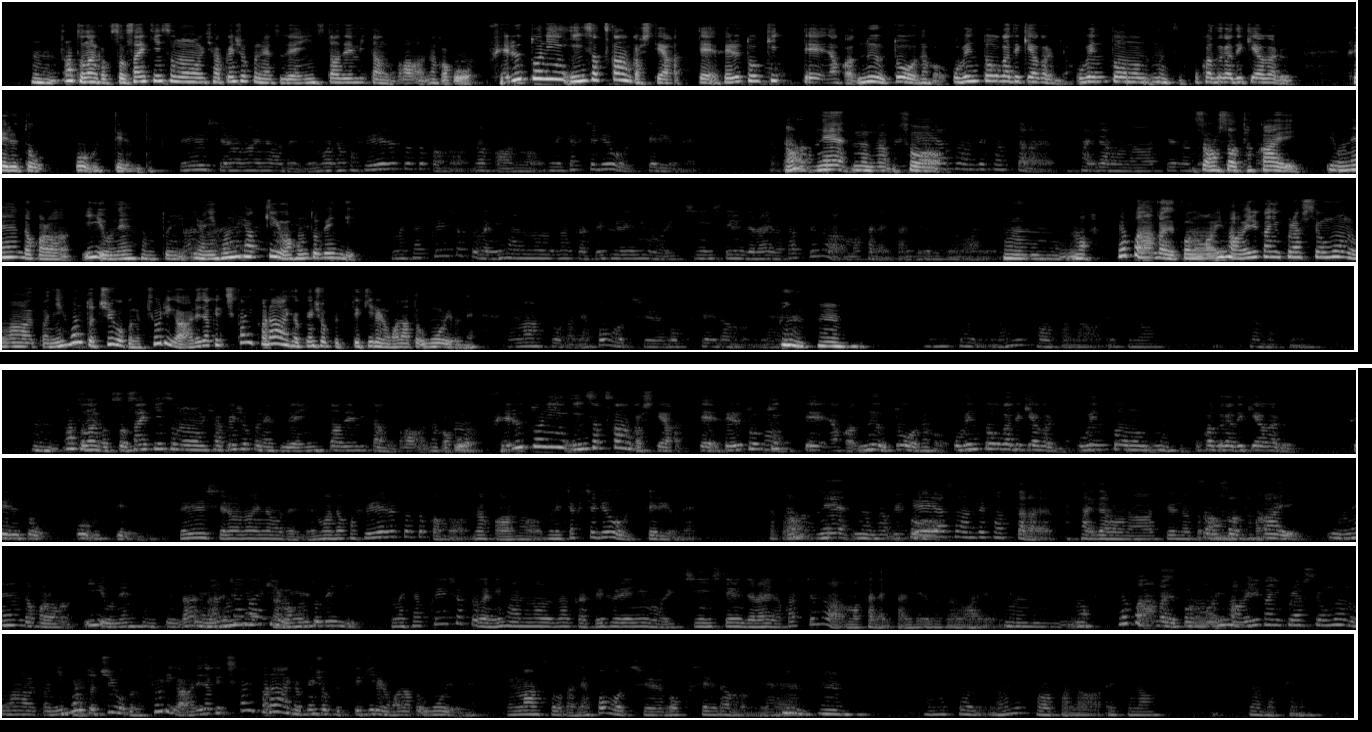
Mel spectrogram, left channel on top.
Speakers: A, on the left; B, on the right.
A: うん。あとなんかそう、最近その100円ショップのやつでインスタで見たのが、なんかこう、
B: うん、
A: フェルトに印刷かなんかしてあって、フェルトを切って、
B: うん。
A: なんか縫うと、なんかお弁当が出来上がるみたいな。お弁当の、なんつうの、おかずが出来上がるフェルトを売ってるみたい
B: ええ知らないな、全然。まあなんかフェルトとかも、なんかあの、めちゃくちゃ量売ってるよね。なんか、
A: な。あ、ね、うんうんそ
B: 手芸屋さんで買ったら高いだろうなっていうのとかもなんか、
A: う、そうそう、高いよね。だからいいよね、本当に。
B: だ、
A: いや、
B: あれじゃないかね。
A: 日本の100均は本当便利。
B: まあ100円ショップが日本のなんかデフレにも一因してるんじゃないのかっていうのは、まあかなり感じる部分はあるよね。
A: うん、まあ、やっぱなんかね、この今アメリカに暮らして思うのは、やっぱ日本と中国の距離があれだけ近いから100円ショップってできるのかなと思うよね。
B: うんまあそうだね。ほぼ中国製だもんね。
A: うん、うん。
B: あと、何買うかなえっとな、なんだっけな。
